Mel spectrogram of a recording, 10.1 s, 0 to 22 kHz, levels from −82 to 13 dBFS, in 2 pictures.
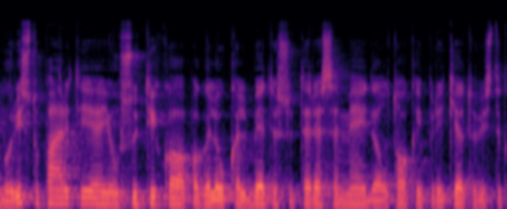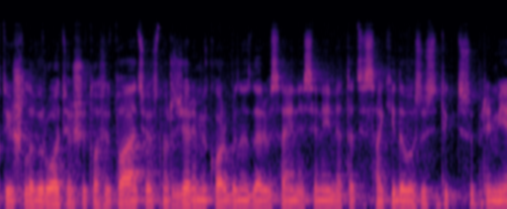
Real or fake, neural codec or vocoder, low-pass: real; none; 14.4 kHz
